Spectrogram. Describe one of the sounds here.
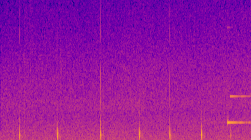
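High heels click on stone paving at a steady walking pace.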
